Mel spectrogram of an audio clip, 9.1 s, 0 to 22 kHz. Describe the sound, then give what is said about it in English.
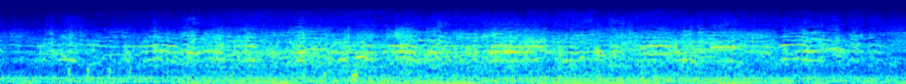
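A noisy flock of about 500 seagulls and gannets calls over and over, waiting to be fed on leftovers thrown back into the sea from a fishing boat, many harsh overlapping cries filling the whole stretch, with a steady low engine drone running underneath and no talking. “Deck now after the seagulls.”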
